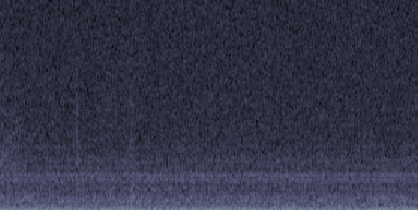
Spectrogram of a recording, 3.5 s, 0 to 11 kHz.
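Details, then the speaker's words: Westinghouse 981X shortwave receiver during alignment, with the BC antenna/RF trimmer being adjusted around 1500 and 9500; this band picks up only a flat, steady hiss with no station, carrier or whistle, so it appears dead. "Wow. I don't remember one of these bands not working."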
